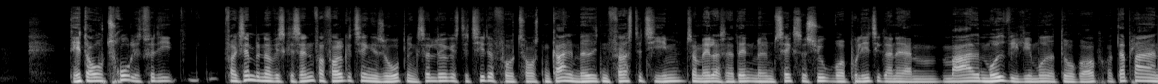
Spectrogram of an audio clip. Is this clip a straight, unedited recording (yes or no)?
yes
